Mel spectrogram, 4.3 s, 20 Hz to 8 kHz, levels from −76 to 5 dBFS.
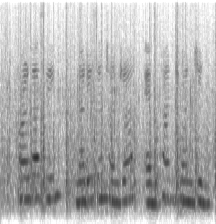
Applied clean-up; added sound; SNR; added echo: none; Rain; 6 dB; reverberation time 0.4 s.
